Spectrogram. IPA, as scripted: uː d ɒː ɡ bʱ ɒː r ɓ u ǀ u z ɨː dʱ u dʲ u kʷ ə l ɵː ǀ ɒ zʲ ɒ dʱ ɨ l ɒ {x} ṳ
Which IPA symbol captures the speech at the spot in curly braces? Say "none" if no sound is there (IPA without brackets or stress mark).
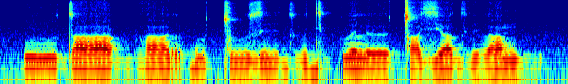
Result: ŋ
